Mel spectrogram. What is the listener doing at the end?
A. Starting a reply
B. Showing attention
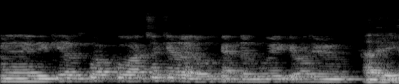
A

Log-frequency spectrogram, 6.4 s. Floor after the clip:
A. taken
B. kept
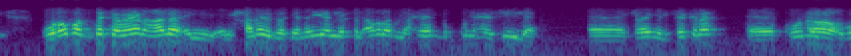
B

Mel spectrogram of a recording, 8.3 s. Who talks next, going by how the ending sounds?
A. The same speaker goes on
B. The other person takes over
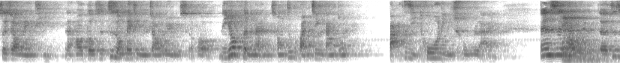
A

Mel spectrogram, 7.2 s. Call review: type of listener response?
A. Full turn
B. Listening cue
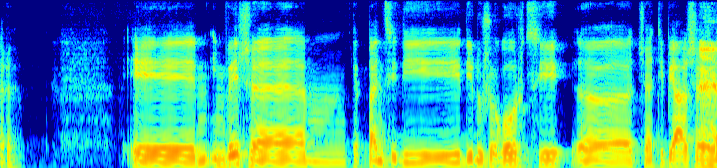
A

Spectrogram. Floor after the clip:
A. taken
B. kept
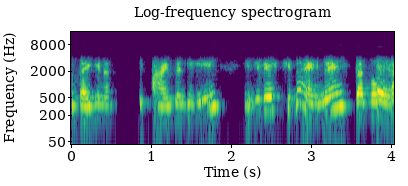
A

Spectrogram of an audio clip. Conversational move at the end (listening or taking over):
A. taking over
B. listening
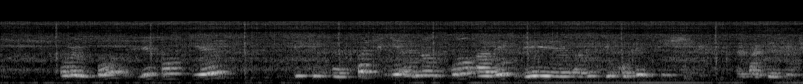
B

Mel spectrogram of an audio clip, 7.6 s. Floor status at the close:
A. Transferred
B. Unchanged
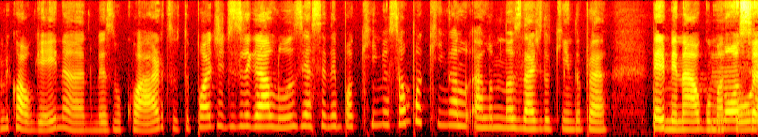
A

